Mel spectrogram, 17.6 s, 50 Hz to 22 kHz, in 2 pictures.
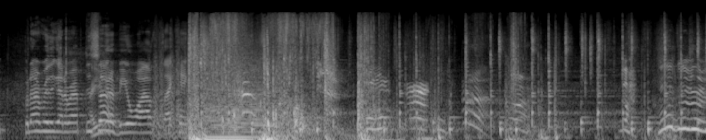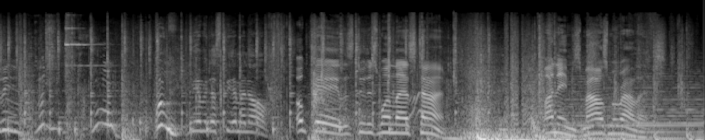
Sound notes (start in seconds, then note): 4.6 grunting and groaning; 16.3 lively music playing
